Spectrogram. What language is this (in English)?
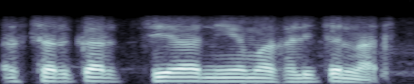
Marathi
